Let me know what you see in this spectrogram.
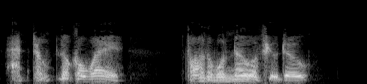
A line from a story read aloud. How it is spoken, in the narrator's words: he whispered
